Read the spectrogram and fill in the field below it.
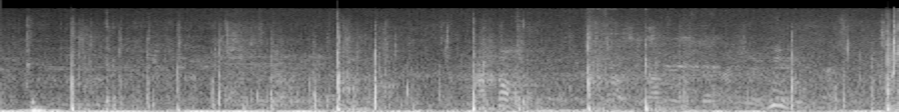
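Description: A football is kicked with sharp thuds on an outdoor pitch.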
